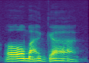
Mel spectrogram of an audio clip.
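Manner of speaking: ordinary talk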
